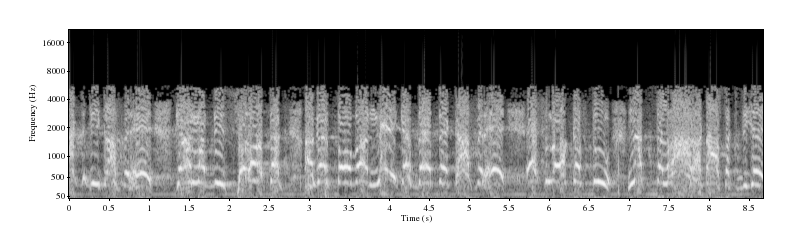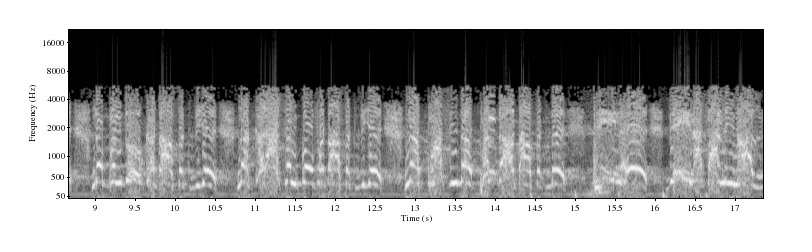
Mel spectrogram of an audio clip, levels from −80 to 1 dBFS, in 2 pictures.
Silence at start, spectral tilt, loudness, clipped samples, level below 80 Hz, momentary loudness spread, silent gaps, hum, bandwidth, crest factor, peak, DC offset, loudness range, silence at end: 0 s; -6 dB/octave; -7 LUFS; under 0.1%; -34 dBFS; 4 LU; none; none; 7.4 kHz; 8 dB; 0 dBFS; 0.7%; 1 LU; 0 s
